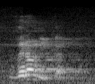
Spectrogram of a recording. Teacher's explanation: la V se pronuncia con una ligerísima F, como que rozan tus dientes con el labio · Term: labiodental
